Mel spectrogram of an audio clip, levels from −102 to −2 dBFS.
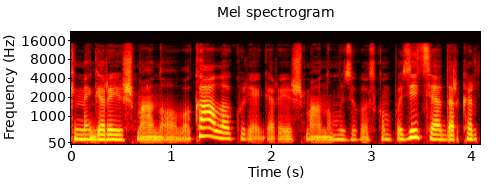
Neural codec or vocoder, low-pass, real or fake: vocoder, 44.1 kHz, 128 mel bands every 512 samples, BigVGAN v2; 14.4 kHz; fake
